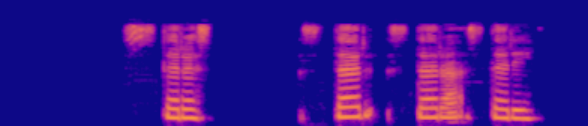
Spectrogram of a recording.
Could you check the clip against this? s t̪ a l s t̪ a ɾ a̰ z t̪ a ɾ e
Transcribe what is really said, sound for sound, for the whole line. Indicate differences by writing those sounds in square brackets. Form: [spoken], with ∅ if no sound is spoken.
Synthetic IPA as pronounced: s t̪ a [ɾ] s t̪ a ɾ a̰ [s] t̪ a ɾ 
